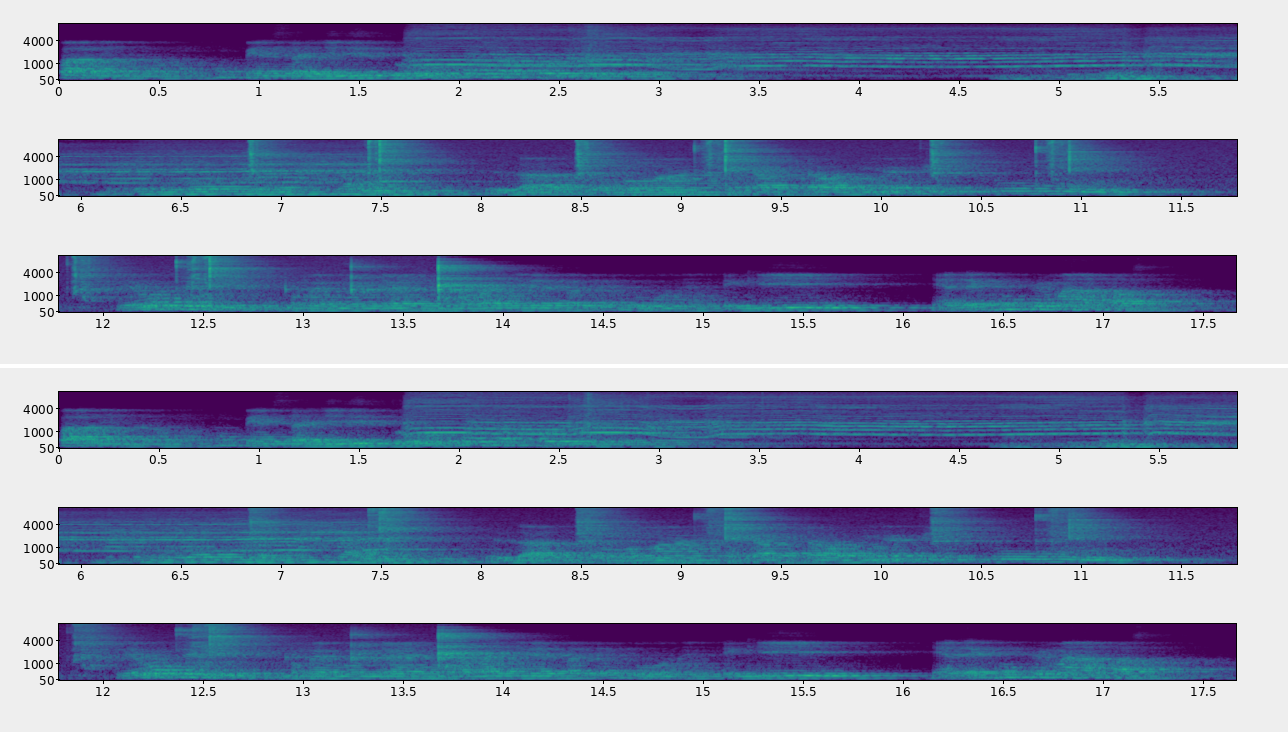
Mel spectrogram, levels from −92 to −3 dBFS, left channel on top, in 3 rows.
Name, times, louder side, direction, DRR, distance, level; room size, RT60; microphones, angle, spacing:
voice 1, 0.0-3.0 8.0-11.2 12.1-15.7 16.1-17.2, equal, 5° right, -6 dB, 0.9 m, -44 dB
sound 1, 1.7-7.6, right 2 dB, 25° right, 0.4 m, -45 dB
voice 2, 4.6-5.4 6.0-7.7 8.6-9.1, equal, 80° right, -5 dB, 1.3 m, -46 dB
Scissors, 6.3-13.7, left 5 dB, 35° left, 0.5 m, -43 dB
4.0 x 3.6 x 3.3 m, 1.5 s
head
